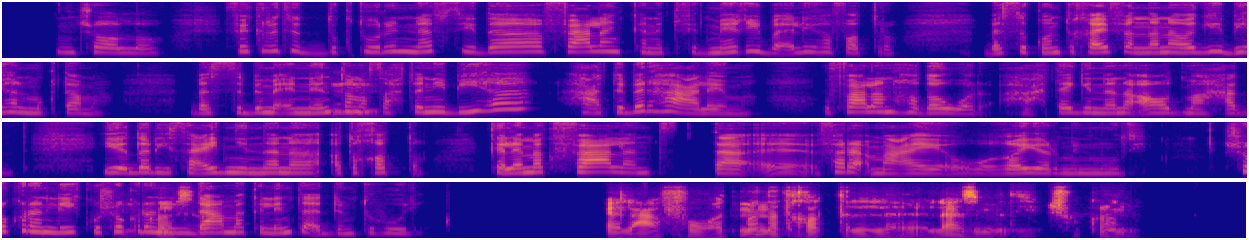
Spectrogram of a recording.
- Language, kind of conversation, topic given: Arabic, advice, إزاي بتتعامل/ي مع الانفصال بعد علاقة طويلة؟
- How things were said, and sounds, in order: tapping; in English: "مودي"; other background noise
